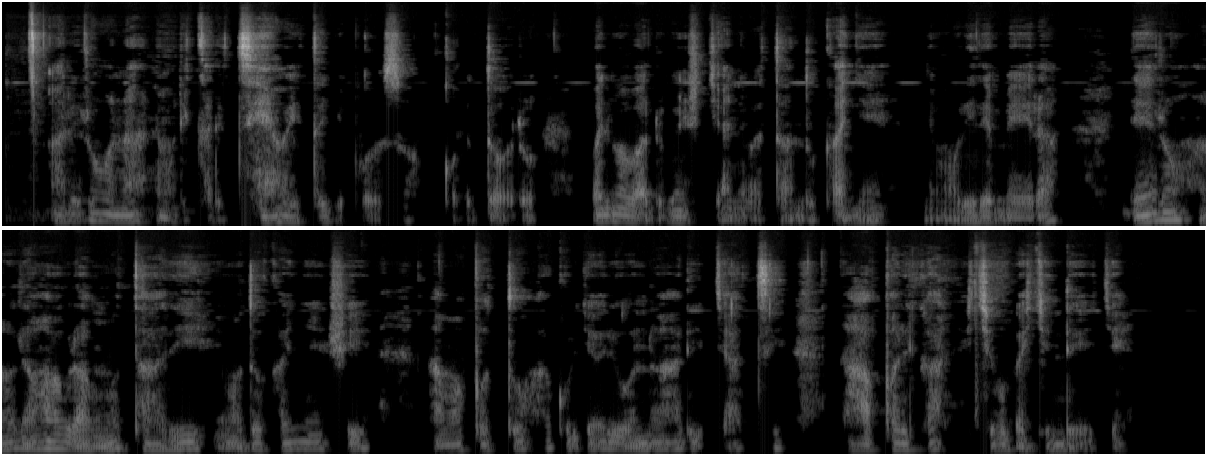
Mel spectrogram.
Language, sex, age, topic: Kinyarwanda, female, 18-24, government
